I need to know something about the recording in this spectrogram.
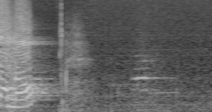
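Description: A man speaking into a microphone, his speech trailing off about half a second in, then a pause of room tone with one faint, brief tone-like sound.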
